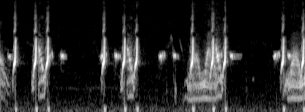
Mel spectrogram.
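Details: A common quail in Pakistan, recorded as a sound used to lure quail for hunting, gives sharp, liquid three-note phrases, 'wet-my-lips', roughly once a second, with a faint rough undertone behind some phrases.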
